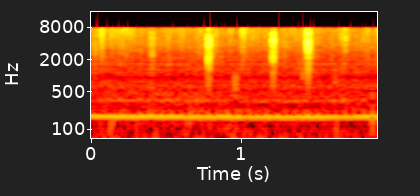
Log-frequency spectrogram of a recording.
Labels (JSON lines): {"label": "anthrophony, boat engine", "recorder": "SoundTrap 300"}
